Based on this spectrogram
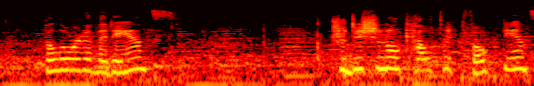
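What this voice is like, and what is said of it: Usual voice. Nothing is said of it.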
